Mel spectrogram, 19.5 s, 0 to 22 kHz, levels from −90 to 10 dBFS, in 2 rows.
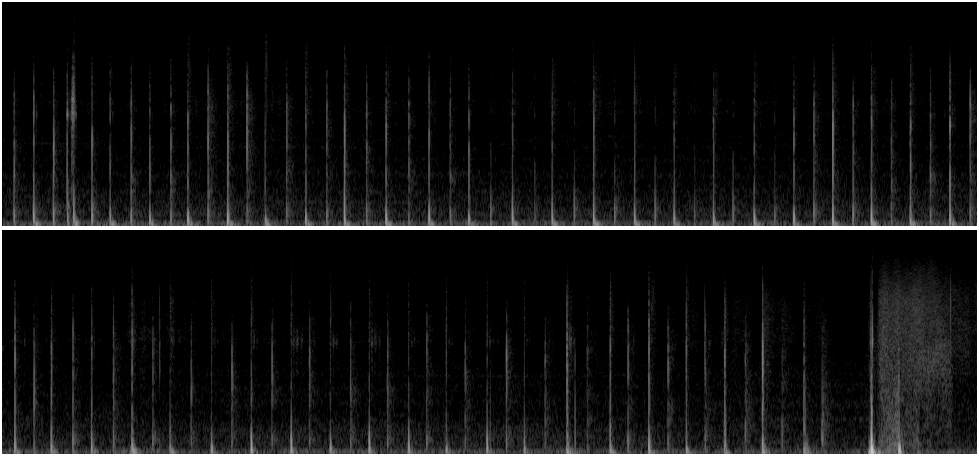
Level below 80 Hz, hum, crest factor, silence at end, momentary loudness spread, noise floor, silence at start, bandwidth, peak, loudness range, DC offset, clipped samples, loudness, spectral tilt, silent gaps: -44 dBFS; none; 34 dB; 0.25 s; 9 LU; -60 dBFS; 0.3 s; 11 kHz; -6 dBFS; 13 LU; under 0.1%; under 0.1%; -43 LUFS; -6.5 dB/octave; none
